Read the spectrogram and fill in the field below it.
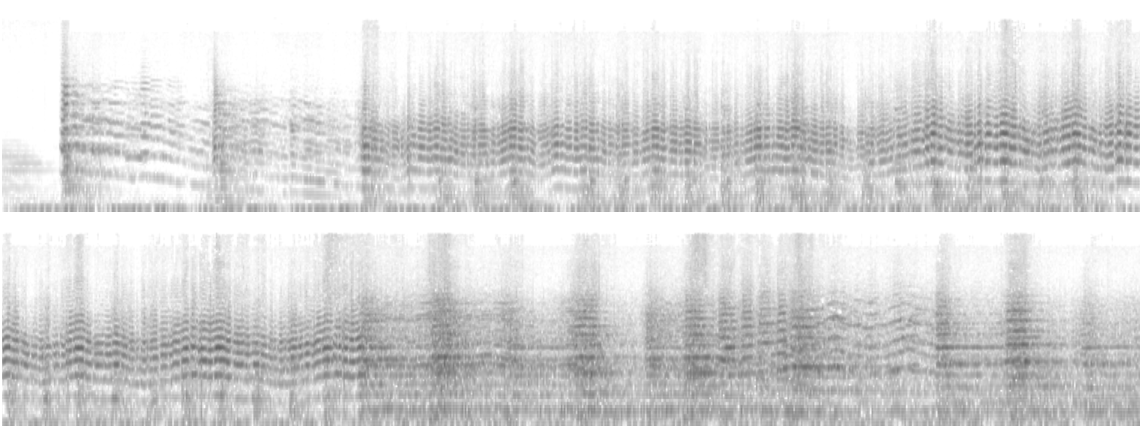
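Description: A big band swing arrangement with a trumpet racing through rapid, buzzing chromatic runs; the full band swells in louder partway through, punching steady accents beneath the frantic lead line.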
